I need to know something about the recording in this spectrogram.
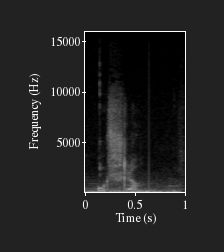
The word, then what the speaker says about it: Oslo: of Norway and actually in Norwegian the right way to pronounce the name of the capital is uslo Oslo is a great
